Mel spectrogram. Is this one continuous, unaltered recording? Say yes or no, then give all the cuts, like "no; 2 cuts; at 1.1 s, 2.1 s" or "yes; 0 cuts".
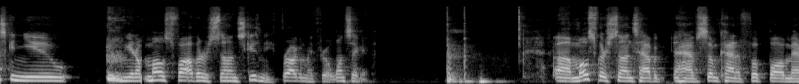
no; 2 cuts; at 1.4 s, 6.0 s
